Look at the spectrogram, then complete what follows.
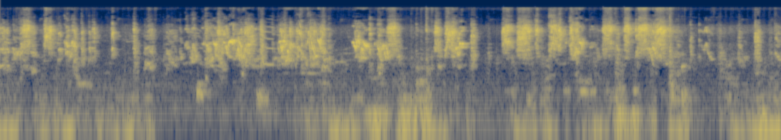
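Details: Morning budgerigars keep up an almost unbroken stream of raspy, high warbling chirps and squawky notes, rising and falling in loudness.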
